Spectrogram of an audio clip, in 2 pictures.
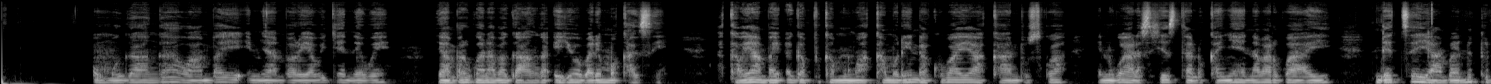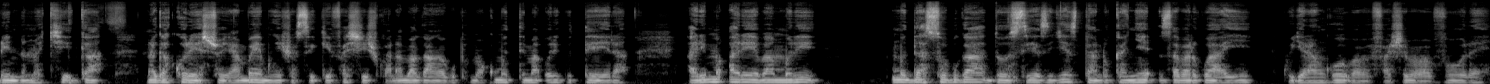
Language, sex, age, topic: Kinyarwanda, male, 18-24, health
